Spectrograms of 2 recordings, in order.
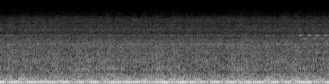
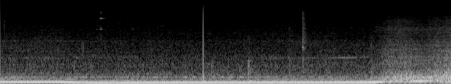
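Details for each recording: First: LS1 V8 on its first start after a camshaft swap, cooling system not yet fitted: a steady, deep, even idle with no knocks or ticks, sitting a little high and needing adjustment. Oil pressure is about 60 psi and fuel pressure 63–64 psi; it is running normally. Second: LS1 V8 after a camshaft swap, restarted the next day from cold, revs up and bounces off the rev limiter with a choppy stuttering cut-out. The shift table needs dialing in, and the gauges showed the tach limiter.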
